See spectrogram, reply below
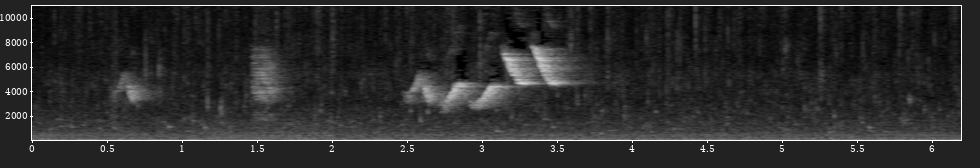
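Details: Yellow-bellied seedeater song for warming up a kept bird: two separate short high notes, then a quick rising series of slurred whistles that ends very high, against a faint steady watery hiss.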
